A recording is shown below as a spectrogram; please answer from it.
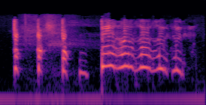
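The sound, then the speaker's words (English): A person's voice imitates turkeys: four short, sharp clucking bursts, then a longer warbling gobble with a rapidly pulsing pitch. “Get away, turkeys. That's turkey speak for get away.”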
